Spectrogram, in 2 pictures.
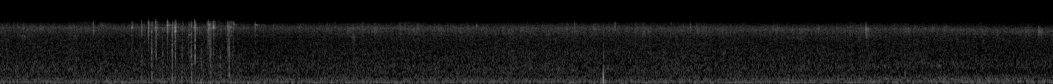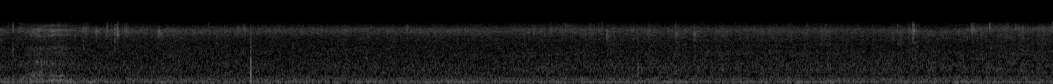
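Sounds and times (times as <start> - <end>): sharp clicks and crackles: 0.9 - 2.6.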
